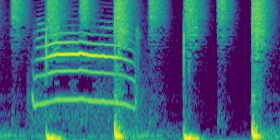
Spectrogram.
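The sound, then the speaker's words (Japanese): A domestic cat lets out one drawn-out, clear meow, followed by a voice speaking in short separate bursts. “キャット。 猫。”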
